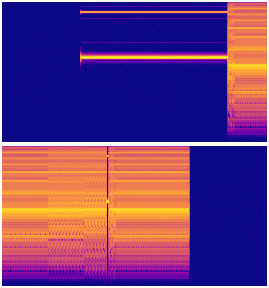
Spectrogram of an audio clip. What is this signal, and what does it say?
Commodore tape loading (standard loader), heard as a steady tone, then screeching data.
